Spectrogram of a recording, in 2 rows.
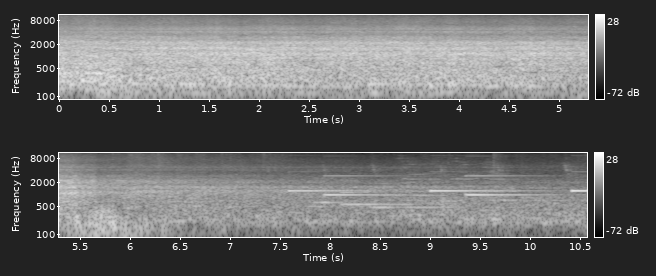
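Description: Hankyu 1000 series electric train running through the station at close to top speed, about 114 km/h: a loud rush of wheels and air that fades away after about five seconds. From about seven and a half seconds in, a series of clear electronic chime tones sounds.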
